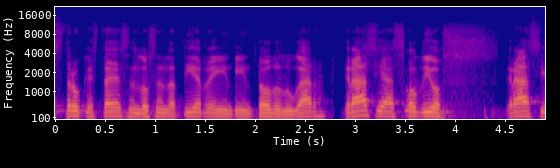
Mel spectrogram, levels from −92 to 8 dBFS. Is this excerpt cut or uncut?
cut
